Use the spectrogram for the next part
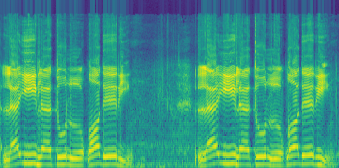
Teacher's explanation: কদর শুধু র উচ্চারণ হবে, রয়ের সাথে যে জবর জের পেশ থাকবে, এই হরকতগুলি ওয়াকফ করলে উচ্চারণ হয় না, শুধু হরফটা উচ্চারণ হয়। কফ দাল জবর কদ, কলকলা হবে, এরপরে র উচ্চারণ করব।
